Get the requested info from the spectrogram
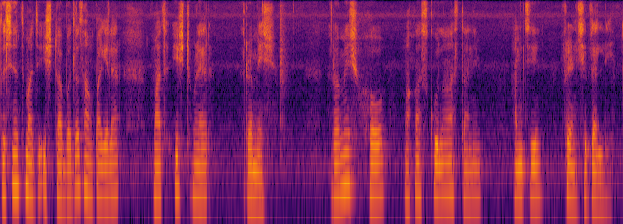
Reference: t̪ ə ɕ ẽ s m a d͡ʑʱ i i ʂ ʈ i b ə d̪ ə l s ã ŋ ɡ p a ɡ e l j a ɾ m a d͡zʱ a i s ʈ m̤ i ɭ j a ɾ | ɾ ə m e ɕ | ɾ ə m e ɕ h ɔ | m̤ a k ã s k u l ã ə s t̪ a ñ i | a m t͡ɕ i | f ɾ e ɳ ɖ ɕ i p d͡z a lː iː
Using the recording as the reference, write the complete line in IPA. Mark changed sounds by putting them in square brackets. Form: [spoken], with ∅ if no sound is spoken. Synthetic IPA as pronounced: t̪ ə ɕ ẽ [t͡s] m a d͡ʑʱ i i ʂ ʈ [a] b ə d̪ ə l s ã ŋ ɡ p a ɡ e l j a ɾ m a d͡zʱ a i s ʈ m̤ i ɭ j a ɾ | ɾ ə m e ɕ | ɾ ə m e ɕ h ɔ | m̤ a k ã s k u l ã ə s t̪ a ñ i | a m t͡ɕ i | f ɾ e ɳ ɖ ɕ i p d͡z a lː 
